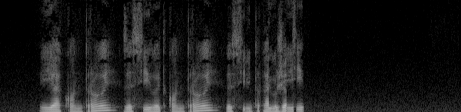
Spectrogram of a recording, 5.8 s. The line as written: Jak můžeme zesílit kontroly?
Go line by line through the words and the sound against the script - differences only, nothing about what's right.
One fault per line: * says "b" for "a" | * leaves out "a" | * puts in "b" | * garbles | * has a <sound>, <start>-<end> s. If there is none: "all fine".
* says "kontroly" for "můžeme"
* garbles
